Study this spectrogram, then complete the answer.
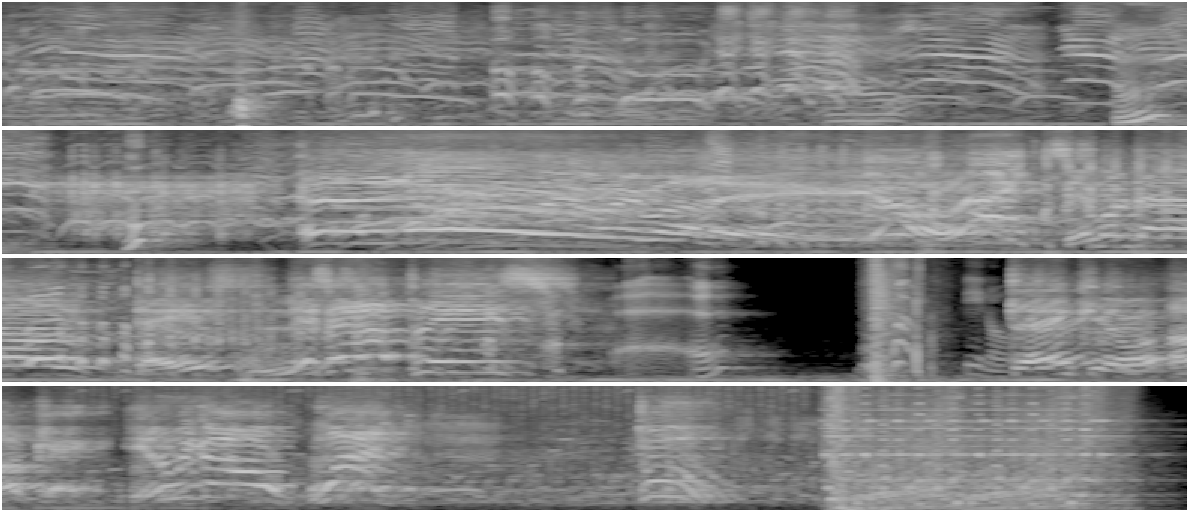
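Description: Cartoonish high voices chatter and babble excitedly.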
